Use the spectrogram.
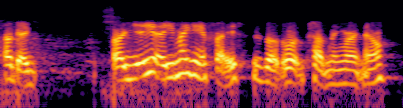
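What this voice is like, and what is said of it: Mild Australian accent, laid back. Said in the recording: “Tasmania ... super cool, sounds laid back, and has like all the charm of the British ... I'm glad that you're enjoying my accent. I don't think mine's very strong ... No, it's not that strong.”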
